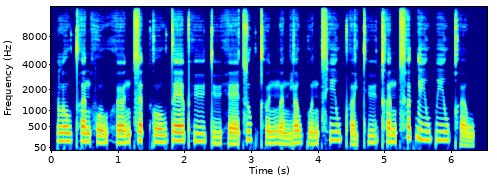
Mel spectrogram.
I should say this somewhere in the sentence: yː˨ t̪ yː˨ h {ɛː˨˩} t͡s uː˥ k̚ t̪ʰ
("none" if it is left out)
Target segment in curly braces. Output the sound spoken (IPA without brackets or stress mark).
ɛː˨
